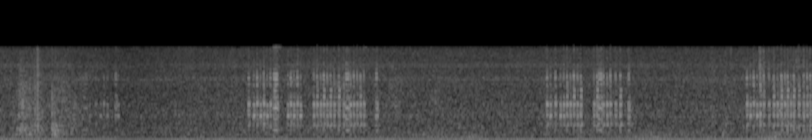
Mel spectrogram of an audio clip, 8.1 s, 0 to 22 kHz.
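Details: Eight-week-old Ocicat kittens from the litter of Malika and Frodo, mewing indoors: a short mew near the start, then three bursts of thin, harmonic cries around 2.5, 5.5 and 7.5 seconds over a quiet room hiss.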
